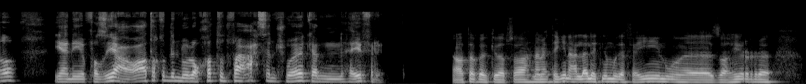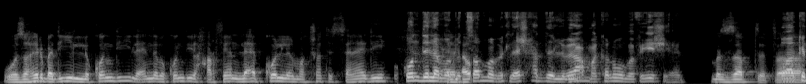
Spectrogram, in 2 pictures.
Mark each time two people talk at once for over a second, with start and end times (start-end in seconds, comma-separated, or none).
none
